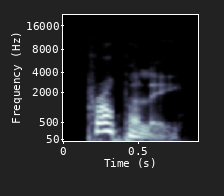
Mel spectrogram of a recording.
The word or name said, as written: properly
